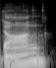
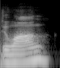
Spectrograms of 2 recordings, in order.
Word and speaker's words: Dong: Dong, it's pronounced Dong, not Duong.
